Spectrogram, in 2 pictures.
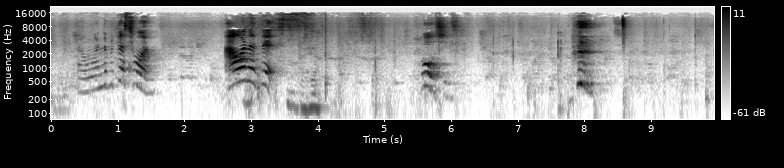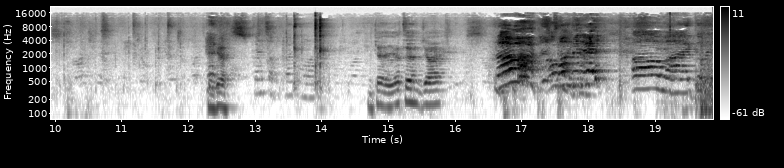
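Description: A young girl talks and squeals playfully close by.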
